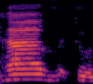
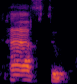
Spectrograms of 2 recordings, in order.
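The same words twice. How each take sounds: First: The word have ends in a v sound. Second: The word have ends in an f sound. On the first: The speaker calls it wrong. "Don't say have to" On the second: The speaker calls it right. "Say have to. يبقى الفي هنا تنطق فا"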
